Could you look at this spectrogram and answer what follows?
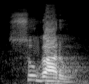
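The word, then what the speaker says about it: Tsugaru: जिसको कहा जाता है सुगारू। क्या नाम है इसका? सुगारू जल संधि। इंग्लिश में पढ़ोगे तो टी से स्पेलिंग इसकी स्टार्ट हो जाएगी, TS, टी साइलेंट रहेगा।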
